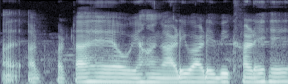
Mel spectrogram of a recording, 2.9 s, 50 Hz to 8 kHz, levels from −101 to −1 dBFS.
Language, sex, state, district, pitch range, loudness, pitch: Chhattisgarhi, male, Chhattisgarh, Sarguja, 105-115 Hz, -16 LUFS, 110 Hz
